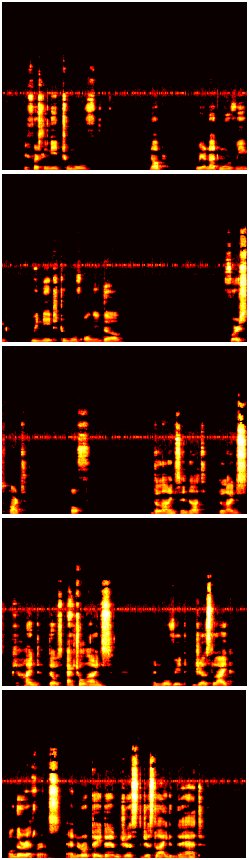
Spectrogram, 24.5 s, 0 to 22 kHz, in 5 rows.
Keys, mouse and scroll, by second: 4.6-5.7 middle drag, 7.1 ctrl+z, 8.5 middle click, 9.3 a, 11.1-14.9 right drag, 14.9 KP_5, 15.1 KP_1, 15.6 KP_3, 16.0 KP_5, 18.1 g, 21.9 r, 24.2 g.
